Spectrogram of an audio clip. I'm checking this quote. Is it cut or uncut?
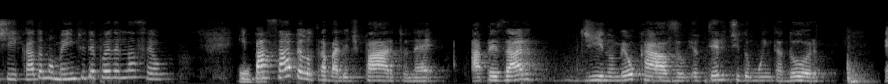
uncut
